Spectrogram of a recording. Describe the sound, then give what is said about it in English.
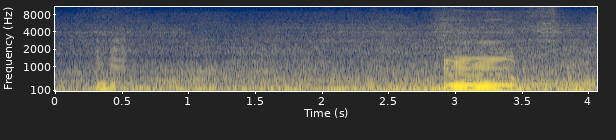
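Motorcycles pass by outside: a steady engine rumble with a brief buzzy whine early on, then a louder, high-pitched engine drone that swells for about half a second before fading. “There are motorcycles going by.”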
